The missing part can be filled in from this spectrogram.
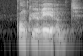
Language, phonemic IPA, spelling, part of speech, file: Dutch, /kɔŋkʏˈrerənt/, concurrerend, verb / adjective, Nl-concurrerend.ogg
- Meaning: present participle of concurreren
